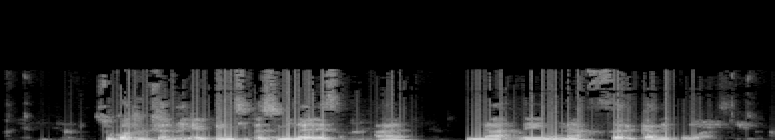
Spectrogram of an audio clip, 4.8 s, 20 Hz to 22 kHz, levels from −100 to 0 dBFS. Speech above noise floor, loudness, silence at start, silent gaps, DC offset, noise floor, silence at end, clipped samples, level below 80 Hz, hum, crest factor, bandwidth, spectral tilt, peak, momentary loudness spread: 33 dB; -23 LUFS; 0.6 s; none; under 0.1%; -56 dBFS; 0.4 s; under 0.1%; -42 dBFS; none; 18 dB; 11.5 kHz; -6.5 dB/octave; -6 dBFS; 10 LU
